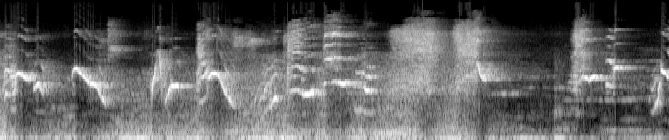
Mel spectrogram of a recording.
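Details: Samyong bird singing a varied song of loud downslurred whistles and sharp rising notes, with a steady low hum and a burst of broadband noise midway.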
